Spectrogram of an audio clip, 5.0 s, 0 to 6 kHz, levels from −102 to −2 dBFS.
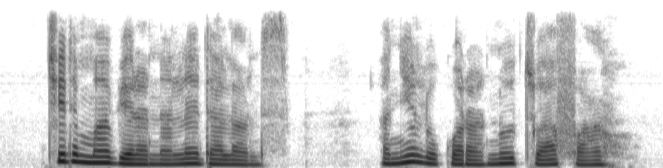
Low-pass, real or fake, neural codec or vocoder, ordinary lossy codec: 5.4 kHz; real; none; none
